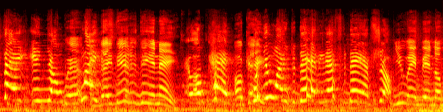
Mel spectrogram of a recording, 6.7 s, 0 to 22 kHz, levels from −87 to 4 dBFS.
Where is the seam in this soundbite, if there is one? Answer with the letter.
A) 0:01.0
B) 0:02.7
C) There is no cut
C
